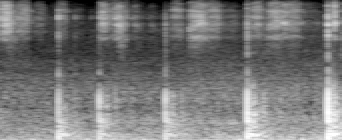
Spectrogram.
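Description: Chalk or marker writing on a board during a maths lecture, giving scratchy strokes with regular sharp taps roughly every half second, close and steady, with no talk over it.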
